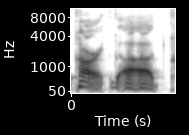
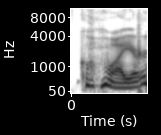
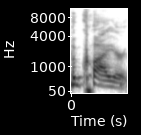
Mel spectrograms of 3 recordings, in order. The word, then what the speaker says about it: choir: expenditure, And I know I'm preaching to the car. How do you say it? And a language barrier? Choir. Choir.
